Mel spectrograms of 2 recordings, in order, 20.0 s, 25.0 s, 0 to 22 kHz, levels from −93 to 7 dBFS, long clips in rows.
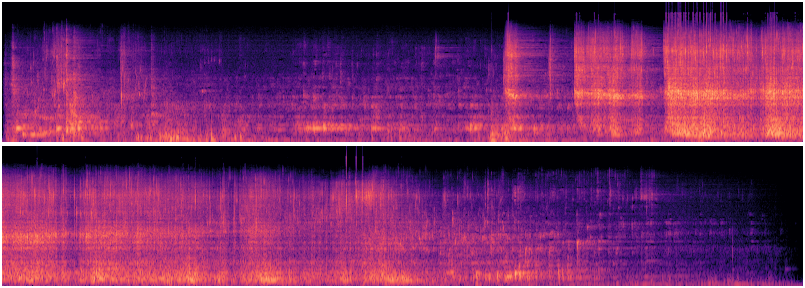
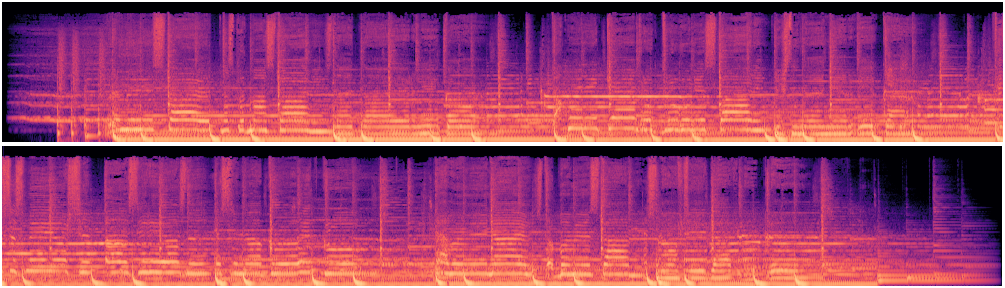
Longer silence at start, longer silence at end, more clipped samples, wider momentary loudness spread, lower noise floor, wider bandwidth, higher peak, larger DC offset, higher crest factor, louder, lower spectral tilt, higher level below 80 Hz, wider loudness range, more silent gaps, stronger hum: second, 0.05 s vs 0.2 s; first, 0.75 s vs 0.25 s; neither; first, 22 LU vs 8 LU; first, -52 dBFS vs -30 dBFS; about the same, 16.5 kHz vs 17 kHz; about the same, 0 dBFS vs 0 dBFS; neither; first, 20 dB vs 10 dB; second, -17 LUFS vs -11 LUFS; second, -3 dB/octave vs -6 dB/octave; second, -38 dBFS vs -14 dBFS; first, 17 LU vs 1 LU; neither; neither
